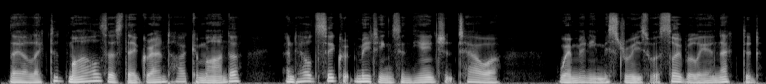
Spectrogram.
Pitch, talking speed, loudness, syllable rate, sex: 110 Hz, 170 wpm, -19 LUFS, 6.1 syllables/s, male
